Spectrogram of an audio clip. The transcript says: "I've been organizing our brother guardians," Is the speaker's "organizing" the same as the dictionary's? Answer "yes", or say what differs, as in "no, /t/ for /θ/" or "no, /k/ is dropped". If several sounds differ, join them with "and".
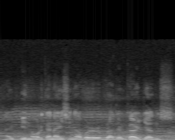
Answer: no, /s/ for /z/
